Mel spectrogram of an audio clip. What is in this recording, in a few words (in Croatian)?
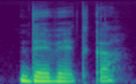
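"devetka", Hrvatski; mreznik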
